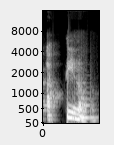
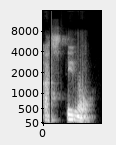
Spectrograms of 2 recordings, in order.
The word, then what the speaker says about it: actinomycetes: Miko bukan michu bukan Miso juga aktino bukan astino ya actinomycetes Ini nah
